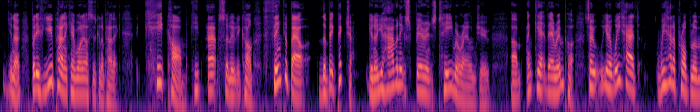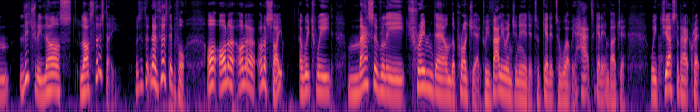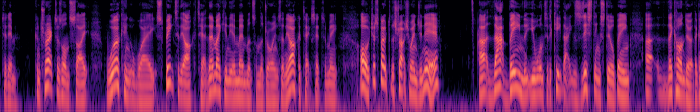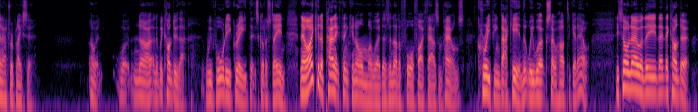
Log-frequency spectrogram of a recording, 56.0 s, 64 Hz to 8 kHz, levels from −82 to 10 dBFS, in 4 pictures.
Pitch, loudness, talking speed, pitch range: 135 Hz, -22 LUFS, 215 wpm, 115-160 Hz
